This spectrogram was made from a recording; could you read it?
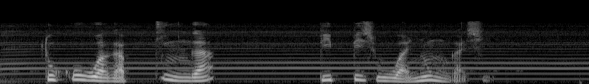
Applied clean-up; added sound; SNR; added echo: none; Drill; 16 dB; none.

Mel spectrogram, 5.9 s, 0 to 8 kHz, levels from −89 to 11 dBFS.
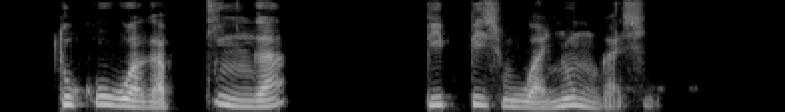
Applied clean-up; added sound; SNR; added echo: neural mask model Resemble Enhance denoiser.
